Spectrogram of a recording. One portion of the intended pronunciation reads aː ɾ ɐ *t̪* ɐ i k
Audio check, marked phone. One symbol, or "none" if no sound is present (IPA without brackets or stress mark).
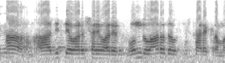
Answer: d̪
